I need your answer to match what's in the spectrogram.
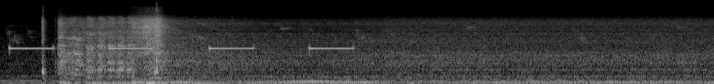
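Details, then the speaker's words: Honda Odyssey after water pump, timing belt, engine mount and timing cover replacement, serpentine belt off, battery light on: cranks, catches and settles into quiet smooth idle with warning chime, nothing sounds weird; normal start and idle. "and it's running nothing sounds weird engines running nice and smooth"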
